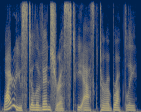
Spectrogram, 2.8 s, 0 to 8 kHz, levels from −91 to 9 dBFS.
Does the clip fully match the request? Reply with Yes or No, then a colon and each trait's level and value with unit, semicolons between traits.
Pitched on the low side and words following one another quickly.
No: medium, 180 Hz; fast, 215 wpm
